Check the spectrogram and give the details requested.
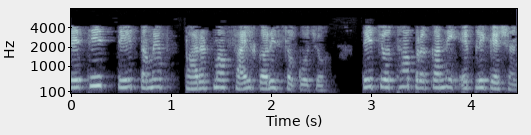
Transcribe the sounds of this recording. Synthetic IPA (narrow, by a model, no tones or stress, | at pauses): t̪et̪ʰit̪et̪əmebʱaɾət̪mãfailkəɾiʃəkot͡ʃʰo | t̪et͡ʃot̪ʰãpɾəkaɾniʔɛplikeʃən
